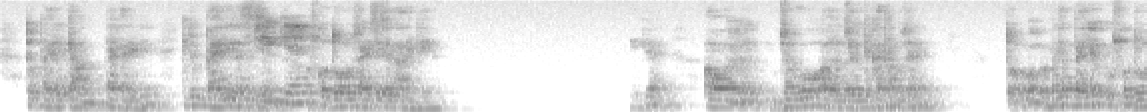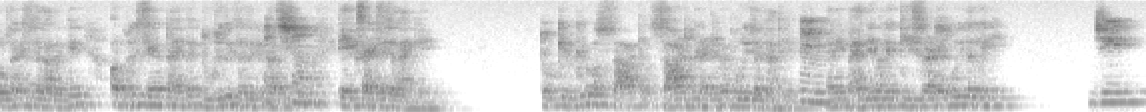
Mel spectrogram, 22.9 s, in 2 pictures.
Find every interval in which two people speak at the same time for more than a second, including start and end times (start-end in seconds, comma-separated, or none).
none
